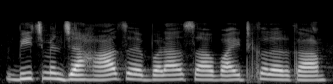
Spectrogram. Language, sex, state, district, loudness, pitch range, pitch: Hindi, female, Jharkhand, Garhwa, -17 LUFS, 210-240 Hz, 225 Hz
